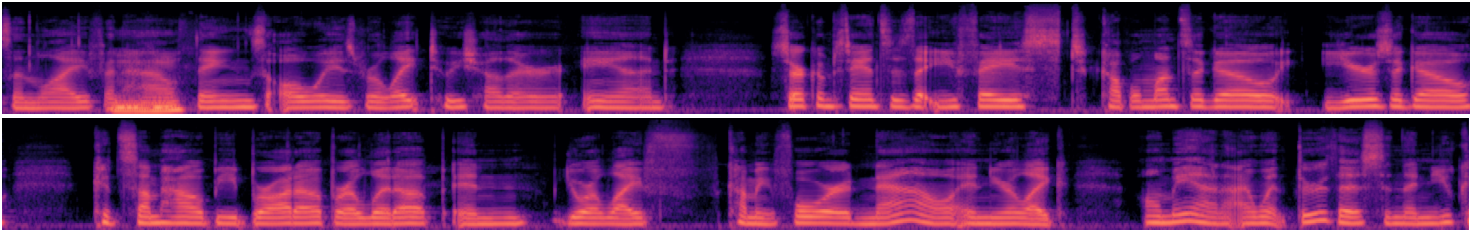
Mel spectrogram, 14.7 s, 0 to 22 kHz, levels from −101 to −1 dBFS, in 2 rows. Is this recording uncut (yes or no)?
yes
